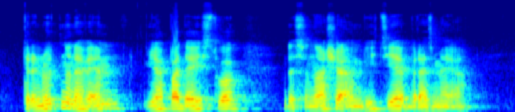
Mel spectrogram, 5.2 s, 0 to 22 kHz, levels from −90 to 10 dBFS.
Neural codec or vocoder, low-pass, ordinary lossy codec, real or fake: none; 19.8 kHz; none; real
